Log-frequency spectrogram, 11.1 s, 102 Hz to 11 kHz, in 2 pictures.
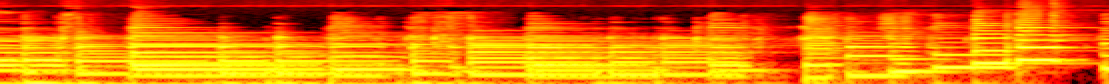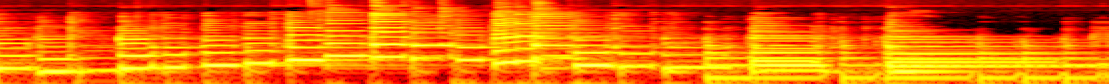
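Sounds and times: classical guitar fingerstyle: 0.0 - 11.0.

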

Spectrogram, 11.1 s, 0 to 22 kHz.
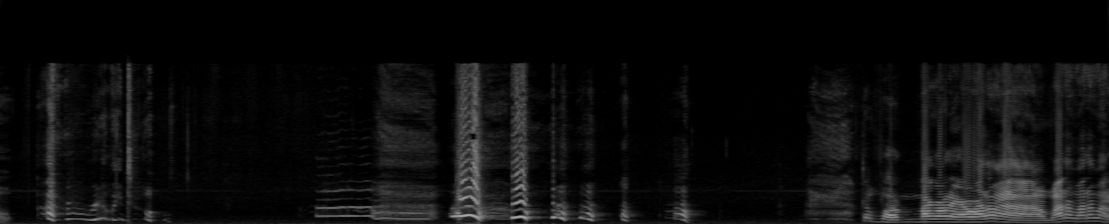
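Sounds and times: woman squealing laughter: 3.2 - 7.0.

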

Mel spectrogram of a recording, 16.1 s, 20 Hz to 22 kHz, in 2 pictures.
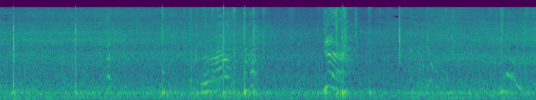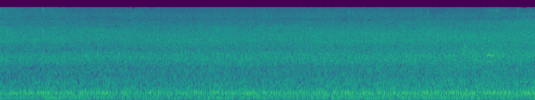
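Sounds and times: rushing outdoor background noise: 0.0 - 16.0
child calling: 3.0 - 3.9, 4.8 - 5.4, 7.5 - 8.0.

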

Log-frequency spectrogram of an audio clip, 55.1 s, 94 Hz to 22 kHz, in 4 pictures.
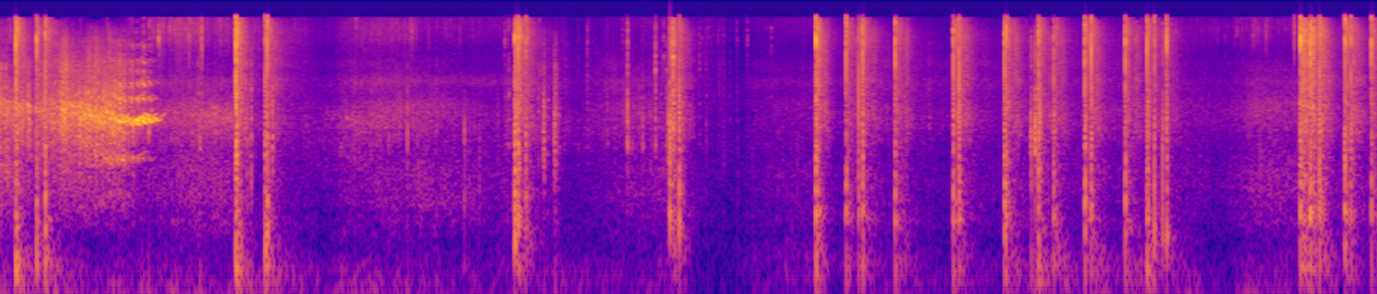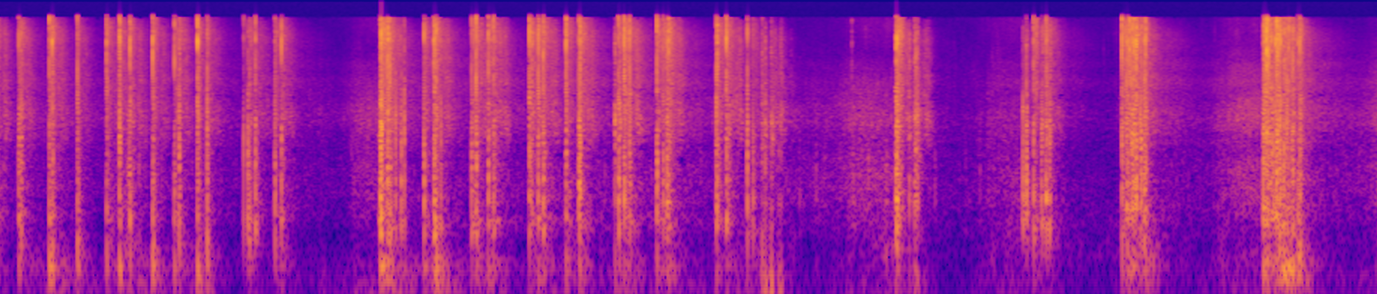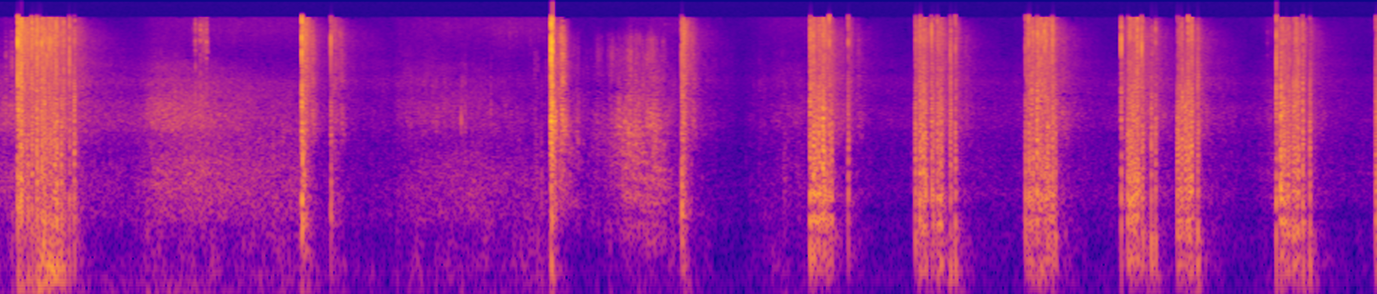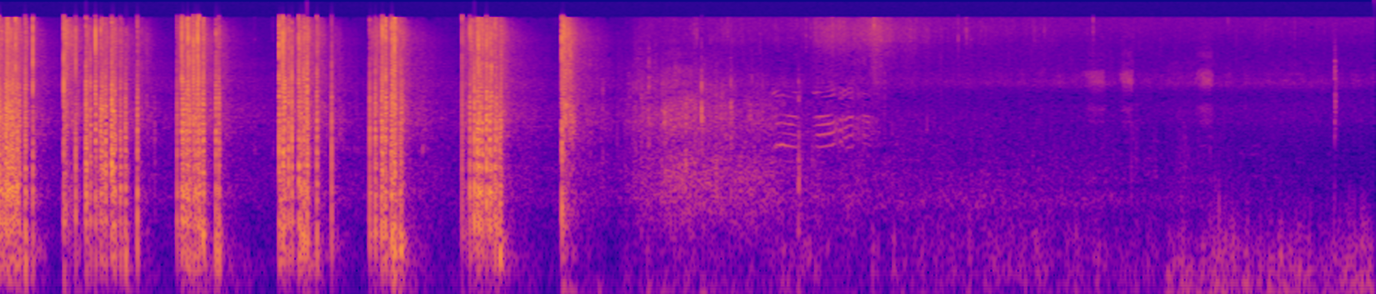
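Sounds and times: heavy fireworks booms: 0.0 - 7.0, 7.6 - 52.2
fireworks bursting with sharp bangs: 0.0 - 53.4.

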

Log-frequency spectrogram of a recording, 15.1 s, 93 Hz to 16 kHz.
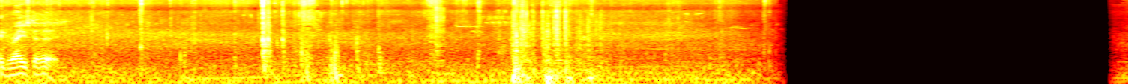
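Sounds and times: truck hood knocks and clunks: 3.4 - 8.4.

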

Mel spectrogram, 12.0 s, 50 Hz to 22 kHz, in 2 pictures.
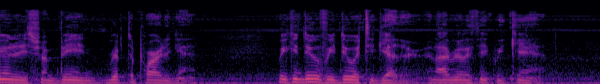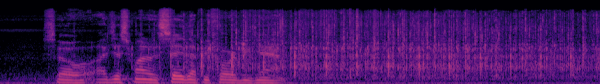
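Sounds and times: steady low hum: 0.0 - 12.0
audience applause: 7.4 - 12.0.

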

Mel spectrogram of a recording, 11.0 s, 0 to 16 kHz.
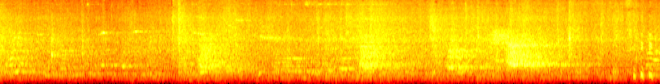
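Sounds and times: dog barking: 3.3 - 3.8, 7.5 - 9.5.

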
